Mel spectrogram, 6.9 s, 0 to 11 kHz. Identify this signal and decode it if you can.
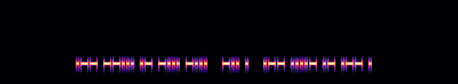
Morse code, heard as a keyed tone, about 34 wpm, 700 Hz. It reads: W7ABB DE W4AWE
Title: USA Callsign DE Callsign - 5 Characters - 35wpm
